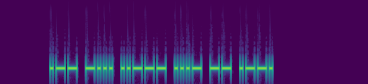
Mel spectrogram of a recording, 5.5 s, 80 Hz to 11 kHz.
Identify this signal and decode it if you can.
Morse code, heard as a keyed tone, about 29 wpm, 700 Hz. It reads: WB2VMP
